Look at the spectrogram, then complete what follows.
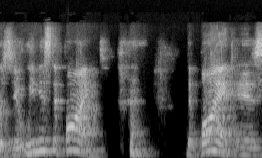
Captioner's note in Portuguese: laughs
